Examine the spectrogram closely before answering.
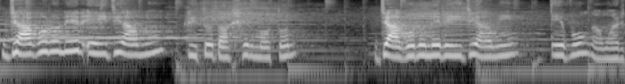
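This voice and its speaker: Over music in the background, a woman talks in a fairly high voice. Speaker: reciter. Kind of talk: poetry reading.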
